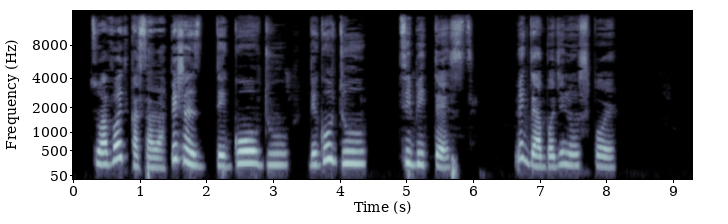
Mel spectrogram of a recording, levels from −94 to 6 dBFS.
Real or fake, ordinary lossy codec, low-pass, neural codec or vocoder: real; AAC, 48 kbps; 14.4 kHz; none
